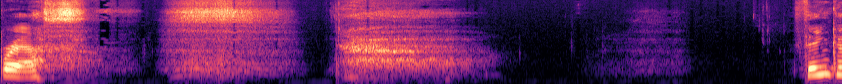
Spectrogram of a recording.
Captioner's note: deep breath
